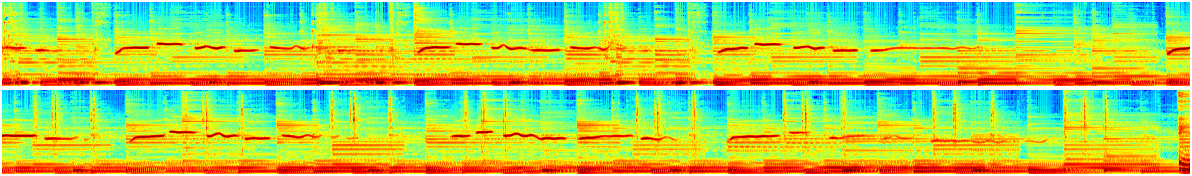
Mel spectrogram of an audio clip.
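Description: Whistled tune by a man who whistles skillfully, a clear, high melodic line rising and falling in phrases over a steady musical accompaniment throughout.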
